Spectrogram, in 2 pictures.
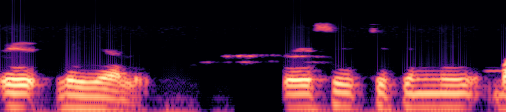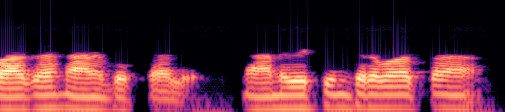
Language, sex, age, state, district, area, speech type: Telugu, male, 45-60, Andhra Pradesh, Eluru, rural, spontaneous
